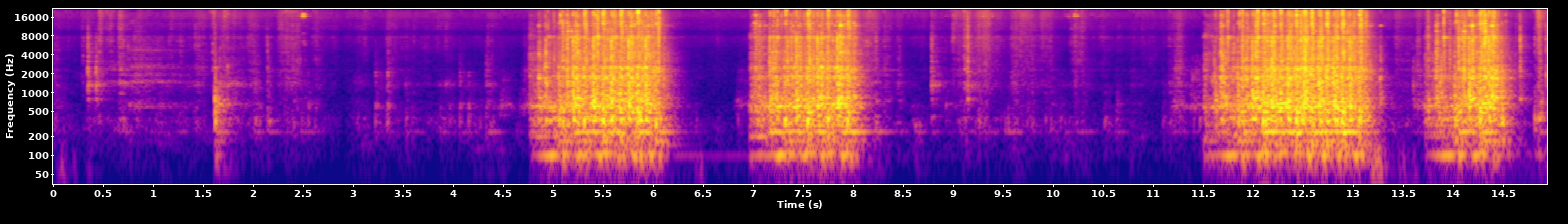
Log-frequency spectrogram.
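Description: Home sewing machine stitching a bias-bound neckline, running in four steady bursts of a few seconds each, loud and close, with quiet pauses and soft handling noises between runs.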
